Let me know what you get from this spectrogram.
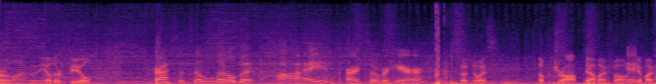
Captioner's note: thud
